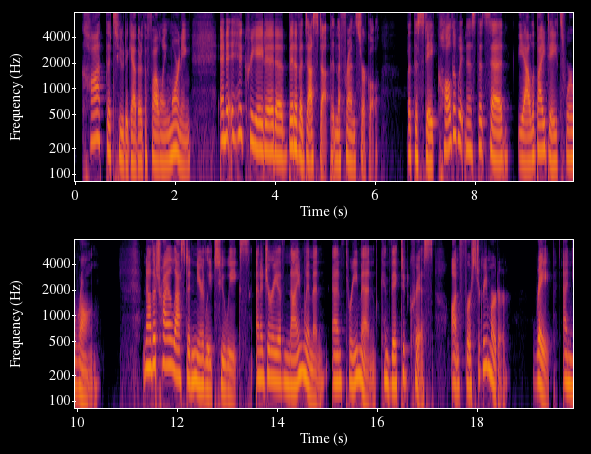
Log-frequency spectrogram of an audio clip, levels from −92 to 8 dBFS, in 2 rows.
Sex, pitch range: female, 150-215 Hz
